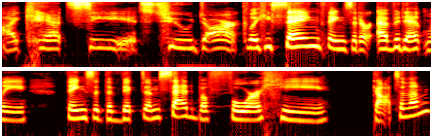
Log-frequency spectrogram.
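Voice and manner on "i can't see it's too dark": slow, raspy, terrifying, otherworldly monster voice. Describing the game character's voice lines, in a raspy, terrifying Fiddlesticks voice. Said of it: "you'll hear in like a very raspy, otherworldly, terrifying voice".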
